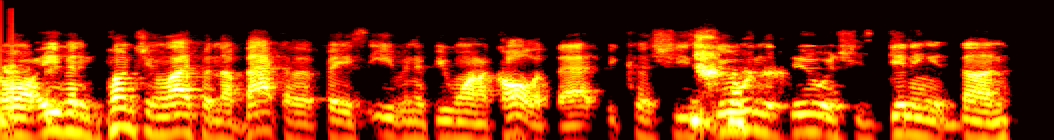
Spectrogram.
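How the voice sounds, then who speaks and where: At a fairly quick pace, a man with a fairly high pitch talks in an ordinary speaking voice with ordinary pitch variation. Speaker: podcast host; veteran. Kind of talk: podcast interview host talk.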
